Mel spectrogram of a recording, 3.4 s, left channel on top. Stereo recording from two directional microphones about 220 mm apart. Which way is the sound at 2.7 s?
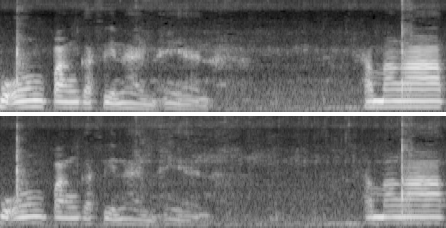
25° left (ahead or behind).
